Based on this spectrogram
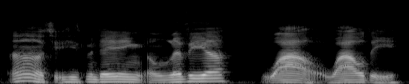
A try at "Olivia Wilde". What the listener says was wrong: The E is silent.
